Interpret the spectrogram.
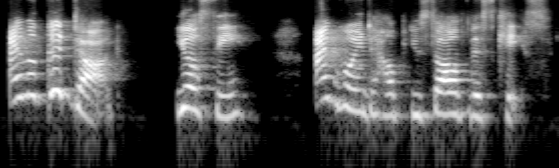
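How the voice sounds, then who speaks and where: Storybook pet dog, male, eager and bouncy, female reader; high, very animated. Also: a little slow, heavily acted. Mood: eager, defiant. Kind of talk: children's storybook read-aloud.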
